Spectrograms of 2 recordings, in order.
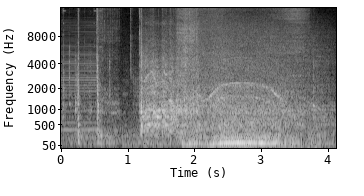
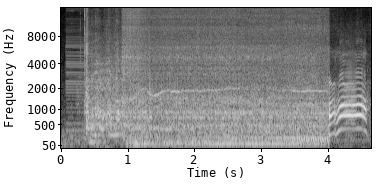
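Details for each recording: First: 1990 Dodge Ramcharger, non-running: cranks, catches and flares briefly, then sags and dies within about 2 seconds; fuel pressure builds excessively due to clogged fuel return, overwhelming the injectors. ASD relay and distributor pickup ruled out. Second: Non-running 1990 Dodge Ramcharger, fuel return bypassed from throttle body into fuel jug: brief crank, catches and settles into steady even idle without stumbling or misfire; normal start and idle.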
